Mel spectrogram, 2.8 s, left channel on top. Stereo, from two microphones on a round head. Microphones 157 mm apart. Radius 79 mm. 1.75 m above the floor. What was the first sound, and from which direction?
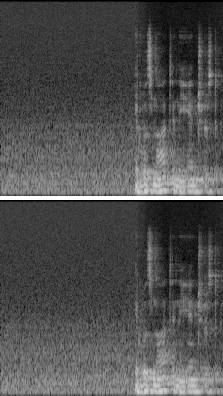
A man speaking, 15° left (ahead or behind).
